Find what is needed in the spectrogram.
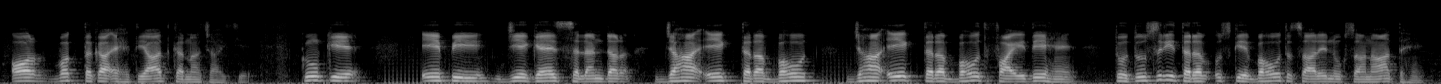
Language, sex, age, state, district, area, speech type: Urdu, male, 18-30, Bihar, Purnia, rural, spontaneous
